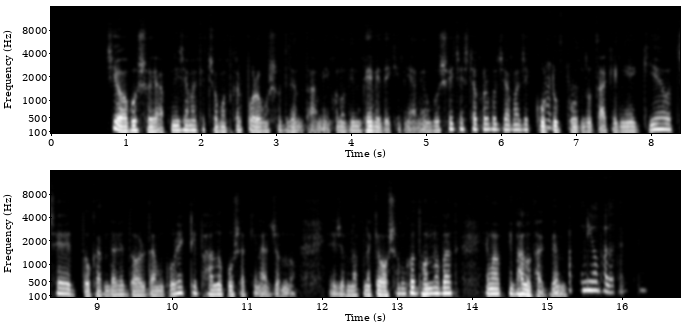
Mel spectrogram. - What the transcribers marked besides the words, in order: none
- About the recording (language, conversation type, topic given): Bengali, advice, বাজেটের মধ্যে ভালো মানের পোশাক কোথায় এবং কীভাবে পাব?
